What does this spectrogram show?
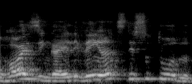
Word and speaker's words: Huizinga: Então, o Johan Huizinga, é assim que se pronuncia o nome dele, tá?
